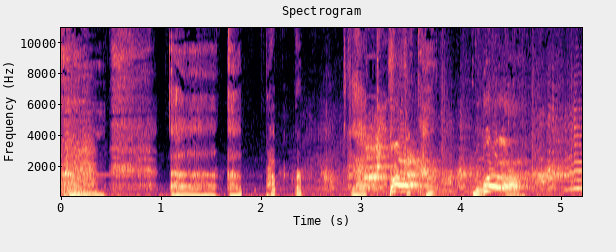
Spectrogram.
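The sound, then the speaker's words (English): Geese by a bar give loud honking calls in short harsh bursts at someone walking up, followed by a rapid run of squawks and rising, wavering cries that sound agitated and aggressive, with no clear talking. “These geese are fucking pricks.”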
